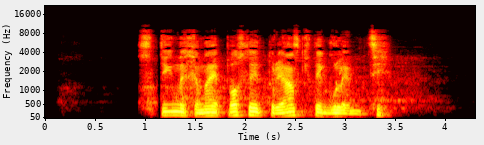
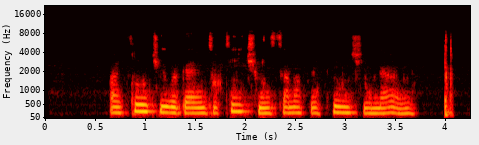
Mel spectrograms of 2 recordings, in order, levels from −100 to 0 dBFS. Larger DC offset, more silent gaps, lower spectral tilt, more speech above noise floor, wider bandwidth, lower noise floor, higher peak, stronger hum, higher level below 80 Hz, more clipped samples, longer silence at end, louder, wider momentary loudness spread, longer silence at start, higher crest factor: neither; neither; second, -5 dB/octave vs -7 dB/octave; first, 68 dB vs 45 dB; first, 9.4 kHz vs 8.4 kHz; about the same, -88 dBFS vs -85 dBFS; first, -4 dBFS vs -26 dBFS; neither; first, -64 dBFS vs -80 dBFS; neither; first, 0.9 s vs 0.15 s; first, -21 LUFS vs -41 LUFS; about the same, 10 LU vs 10 LU; first, 0.95 s vs 0.65 s; about the same, 18 dB vs 16 dB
